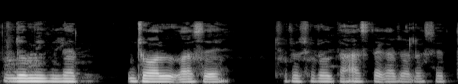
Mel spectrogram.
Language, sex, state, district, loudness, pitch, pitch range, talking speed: Bengali, male, West Bengal, Cooch Behar, -18 LUFS, 135 Hz, 130-140 Hz, 120 wpm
